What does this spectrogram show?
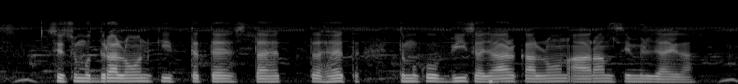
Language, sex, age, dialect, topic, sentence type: Hindi, male, 18-24, Kanauji Braj Bhasha, banking, statement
